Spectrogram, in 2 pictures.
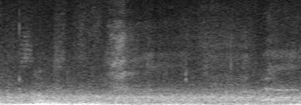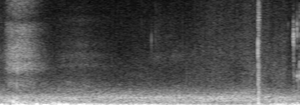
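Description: A golf club striking the ball on a short chip shot, a single short click near the end, over faint low outdoor rumble.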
